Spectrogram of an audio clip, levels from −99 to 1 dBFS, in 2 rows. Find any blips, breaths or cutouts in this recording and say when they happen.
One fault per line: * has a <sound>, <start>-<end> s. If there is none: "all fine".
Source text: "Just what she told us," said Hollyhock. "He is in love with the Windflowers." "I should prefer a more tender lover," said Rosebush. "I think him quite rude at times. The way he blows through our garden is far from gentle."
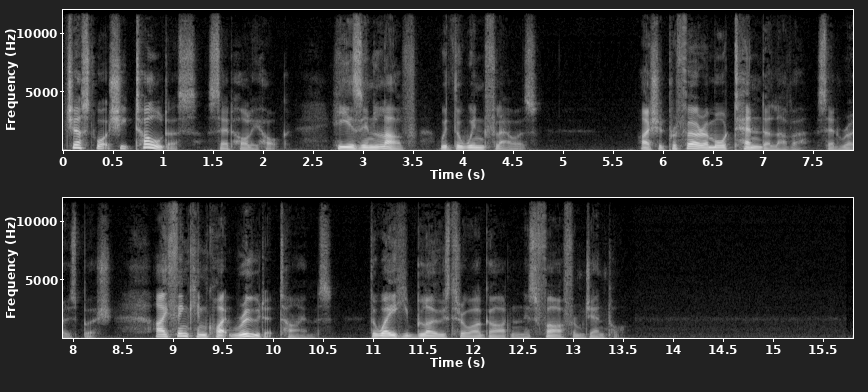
all fine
